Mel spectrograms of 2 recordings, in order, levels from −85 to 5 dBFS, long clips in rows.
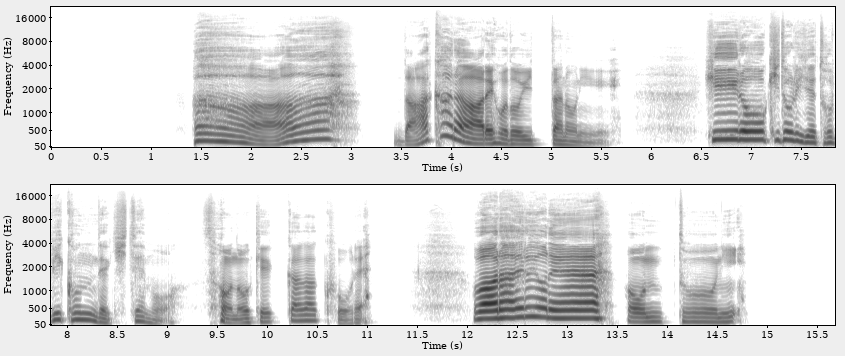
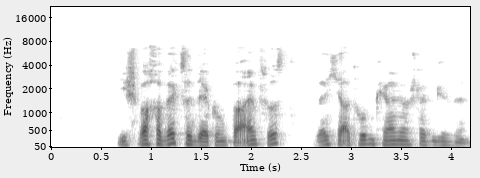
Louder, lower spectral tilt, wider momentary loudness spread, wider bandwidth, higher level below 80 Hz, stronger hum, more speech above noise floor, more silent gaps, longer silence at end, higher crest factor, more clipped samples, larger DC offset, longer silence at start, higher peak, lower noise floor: first, -26 LUFS vs -36 LUFS; second, -5 dB/octave vs -7.5 dB/octave; first, 18 LU vs 10 LU; first, 18 kHz vs 7.4 kHz; about the same, -76 dBFS vs -72 dBFS; neither; second, 35 dB vs 53 dB; first, 3.27-3.36 s, 11.19-11.26 s vs none; first, 0.95 s vs 0 s; about the same, 24 dB vs 22 dB; neither; neither; first, 1.4 s vs 0.65 s; first, -4 dBFS vs -16 dBFS; second, -61 dBFS vs -88 dBFS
